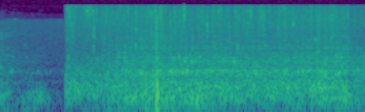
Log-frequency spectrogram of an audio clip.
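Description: A campfire crackles softly.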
